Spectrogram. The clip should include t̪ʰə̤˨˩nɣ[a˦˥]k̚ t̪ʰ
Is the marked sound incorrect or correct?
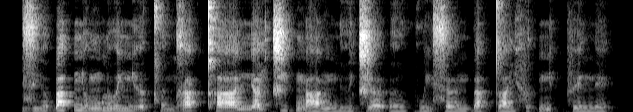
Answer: correct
